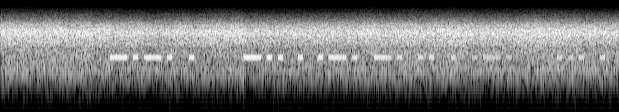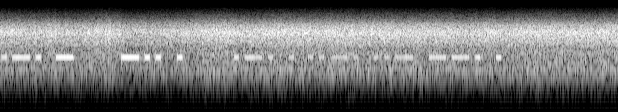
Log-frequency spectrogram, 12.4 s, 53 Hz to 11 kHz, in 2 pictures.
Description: Morse code, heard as a keyed tone, hand-sent with a paddle, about 22 wpm, 720 Hz, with heavy radio static. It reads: CE DERNIER SERT DE REFUGE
